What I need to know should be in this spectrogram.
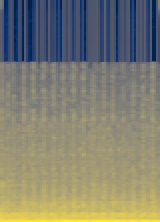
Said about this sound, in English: I just hear gunfire hitting my armor.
